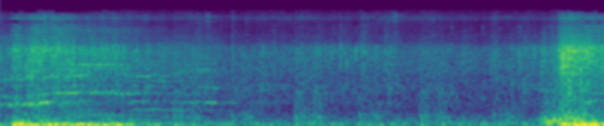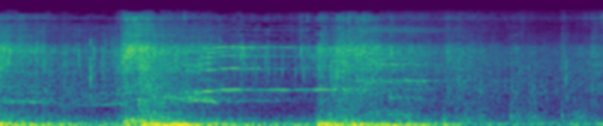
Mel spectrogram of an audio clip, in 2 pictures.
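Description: Heavy footsteps splash through shallow water.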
